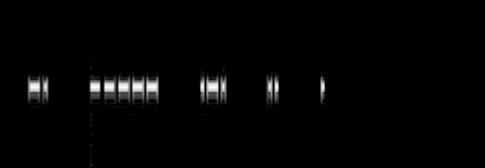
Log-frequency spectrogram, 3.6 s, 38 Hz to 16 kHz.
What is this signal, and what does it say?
Morse code, heard as a keyed tone, about 42 wpm, spaced as for 21 wpm, 700 Hz. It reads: N0RIE
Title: USA Call Signs - 5 Characters - 4x Character Spacing - 45wpm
